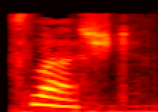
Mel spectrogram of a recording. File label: "slushed", english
